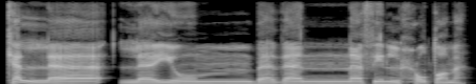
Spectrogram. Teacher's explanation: the noon and ba they will be assimilated together and you will pronounce them as meme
